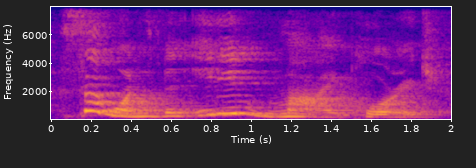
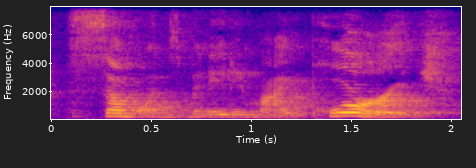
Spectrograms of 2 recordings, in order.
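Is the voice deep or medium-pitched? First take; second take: medium-pitched; deep. First: It is said in a middle-sized, medium voice. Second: It is said in a big, deep voice. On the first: A mid-sized mother bear is speaking. "said Mama Bear in her middle-sized voice" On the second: A large father bear is speaking. "said Papa Bear in his big voice"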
